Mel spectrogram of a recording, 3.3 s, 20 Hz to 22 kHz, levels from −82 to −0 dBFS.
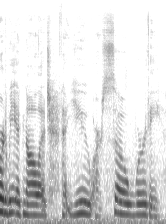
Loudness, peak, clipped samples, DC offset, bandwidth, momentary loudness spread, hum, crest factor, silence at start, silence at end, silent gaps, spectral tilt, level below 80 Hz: -29 LUFS; -8 dBFS; under 0.1%; under 0.1%; 18 kHz; 12 LU; none; 20 dB; 0 s; 0 s; none; -6.5 dB/octave; -48 dBFS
